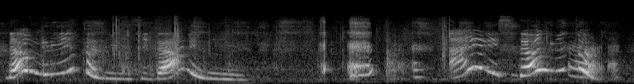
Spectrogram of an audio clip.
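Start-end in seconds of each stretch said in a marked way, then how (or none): 0.1-0.9 high, eager coaxing; high coaxing call. Real, not acted. Aunt coaxing baby to shout, high and eager. 4.5-6.2 high, eager coaxing; high coaxing call. Real, not acted. Aunt coaxing baby to shout, high and eager.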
